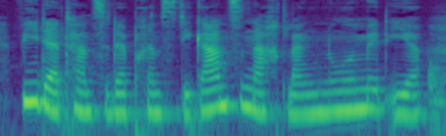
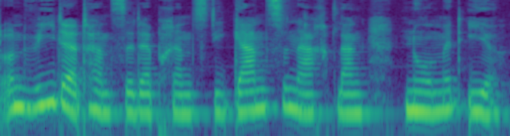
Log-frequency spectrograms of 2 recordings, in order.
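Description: First: Whispered narration, no voice. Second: Said in the usual way. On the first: A narrator's reading. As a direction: hush it like a secret. Storyteller drops to whisper. (geflüstert, ganz ohne Stimme)

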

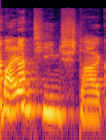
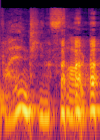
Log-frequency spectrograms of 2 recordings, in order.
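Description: First: "Valentinstag" with a sh in "-stag"; "Valentinstag" slowed, ending like Dienstag; Swabian-style mispronunciation. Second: "Valentinstag" with a plain s before "tag"; "Valentinstag" the standard way, half laughing; corrected pronunciation. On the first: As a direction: say "Valentinstag" as Valentin-shtag, drawn out. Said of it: "hab immer gesagt". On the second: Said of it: "Und ich so, ja, okay". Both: Retold or imitated.

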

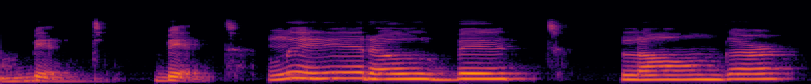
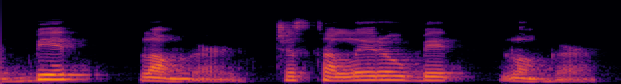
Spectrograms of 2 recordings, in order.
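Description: First: "bit" ending in a little released T click; percussive final T. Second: "Bit longer" with the T held back, unreleased; hidden T. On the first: Teacher says T can be pronounced, percussive pronunciation. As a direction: pop the T lightly at the end of "bit". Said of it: "só com aquele sonzinho da percussão". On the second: Teacher says T may be hidden, swallowed-T pronunciation. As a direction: hide the T of "bit" before "longer". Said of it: "posso esconder". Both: Shown as a demonstration.

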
